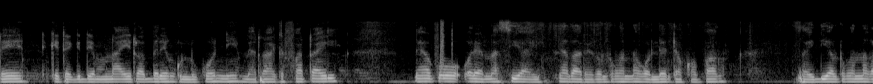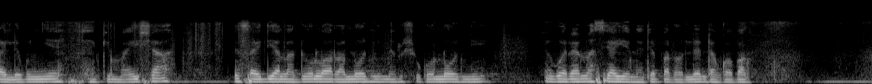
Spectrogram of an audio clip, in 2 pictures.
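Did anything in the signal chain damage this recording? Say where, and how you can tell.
Yes. Echo with no canceller runs through the whole clip and sits in the call processing at the far end. Every phrase returns roughly 400 ms later as a faint, thin copy, about 28 dB below the direct speech. That lag matches a network round trip: the far side played the call on a loudspeaker, its microphone captured it, and no echo canceller removed it before sending it back.

Loose connector crackle appears from 4.35 to 4.52 s, in the analogue wiring. For that brief stretch the signal breaks into an irregular burst of scratchy crackle, lasting under a fifth of a second. The cause is a worn or dirty contact making and breaking as it moves, chopping the signal. The call encoder limits the band to 8 kHz.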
